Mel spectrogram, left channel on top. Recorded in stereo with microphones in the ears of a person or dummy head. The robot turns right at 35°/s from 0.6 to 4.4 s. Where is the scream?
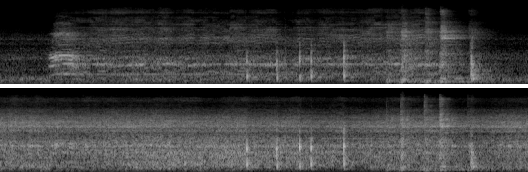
30° left (ahead or behind), 6 m; by 0.9 s 20° left (ahead or behind), 6 m.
